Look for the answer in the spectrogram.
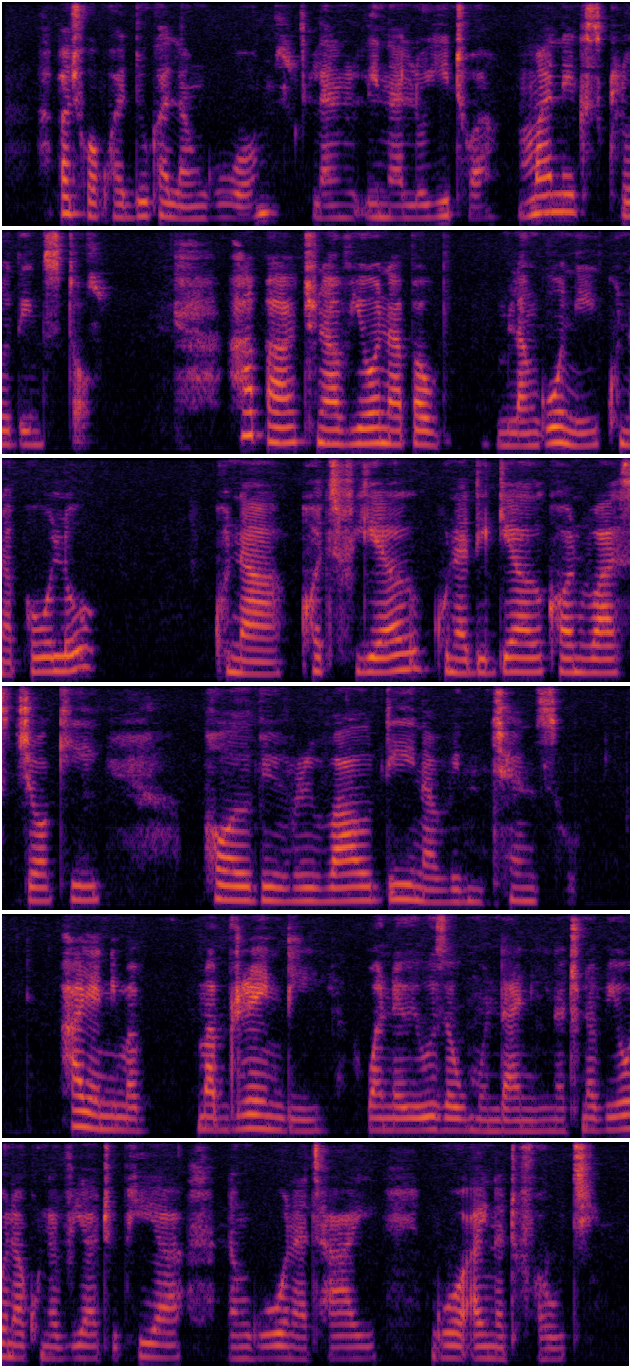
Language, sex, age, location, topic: Swahili, female, 18-24, Nairobi, finance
